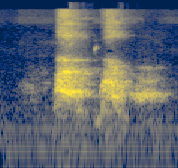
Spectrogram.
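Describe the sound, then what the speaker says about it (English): Dogs bark nearby, two or three short sharp barks in quick succession from close range, loud against a quiet background. "the dogs are going crazy"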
